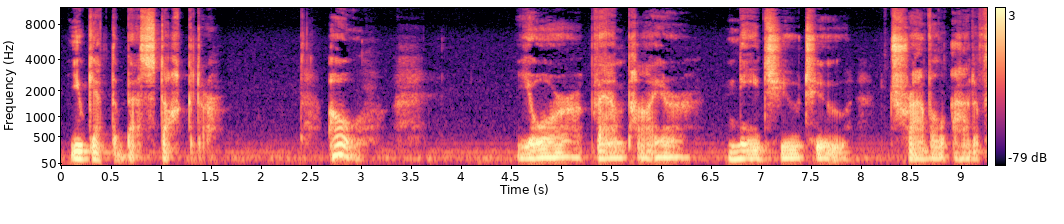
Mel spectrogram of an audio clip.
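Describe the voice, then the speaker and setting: A man acts out a vampire's familiar turned smug recruiter in an ASMR role-play. The voice is heavily creaky and very husky, often sinking to a whisper. He coaxes slowly and sardonically, stretching key words as he sells the life of servitude. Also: full character voice. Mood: persuasive. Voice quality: breathy, gravelly, often whispered. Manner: coaxing, sardonic sales pitch with drawn-out emphasis.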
